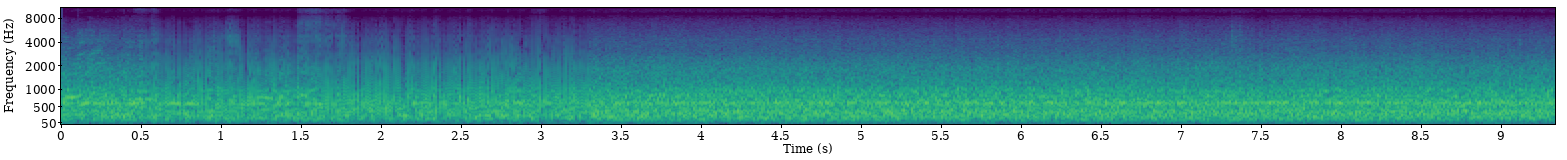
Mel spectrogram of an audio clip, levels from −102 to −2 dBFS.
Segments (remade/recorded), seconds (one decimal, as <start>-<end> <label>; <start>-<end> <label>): 0.0-0.5 recorded; 0.5-3.3 remade; 3.3-9.3 recorded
